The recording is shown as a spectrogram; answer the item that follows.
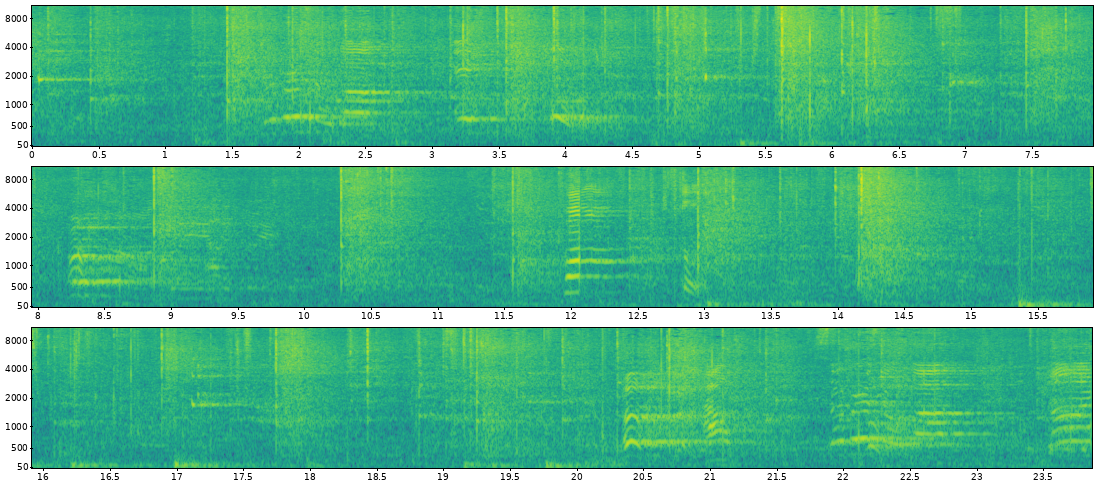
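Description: Badminton rally: repeated sharp racket strikes on the shuttlecock, with short squeaks of shoes on the court mat.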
